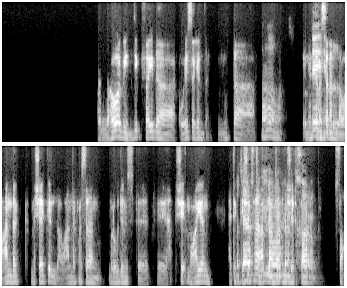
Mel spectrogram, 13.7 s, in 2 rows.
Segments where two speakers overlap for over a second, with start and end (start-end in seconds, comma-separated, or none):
11.5-12.9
